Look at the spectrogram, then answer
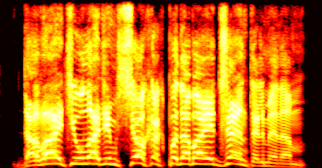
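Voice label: Spy melee dare, russian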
